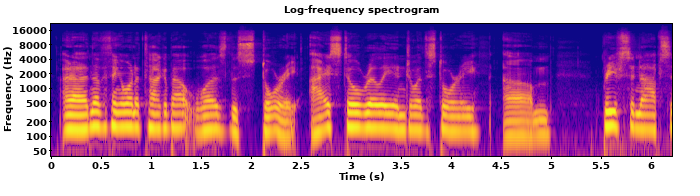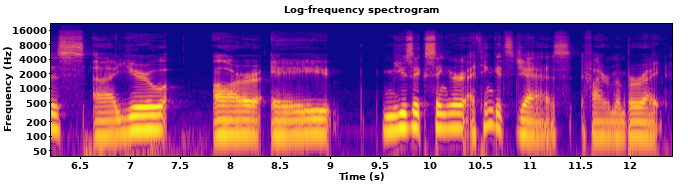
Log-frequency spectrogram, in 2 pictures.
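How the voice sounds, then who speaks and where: Hoarse male game host, mid-pitched, rambling conversational delivery, dry recording. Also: a little mellow, no room sound. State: hoarse from allergies, losing his voice. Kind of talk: casual game review voice-over.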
